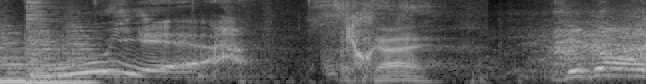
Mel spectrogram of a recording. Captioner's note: slurps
